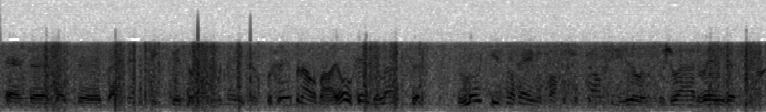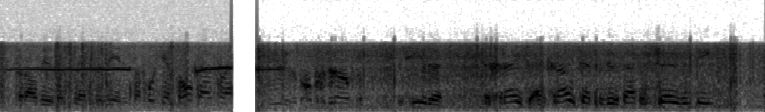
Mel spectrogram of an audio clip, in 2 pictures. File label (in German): LSB Amateurfunk; 3604khz; HF1000; R9500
